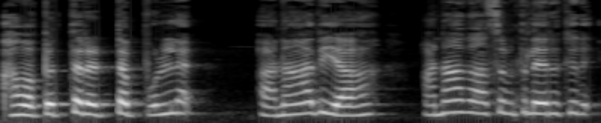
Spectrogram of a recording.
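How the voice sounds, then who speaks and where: A woman's voice: high voice, fairly even intonation, a little slow. An actress with a Tirunelveli Tamil accent playing a bitter village woman who curses and accuses. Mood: grieving bitter. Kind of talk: dramatic serial acting.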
